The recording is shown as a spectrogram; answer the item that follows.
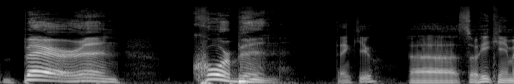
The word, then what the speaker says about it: Baron Corbin: Baron Corbin.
